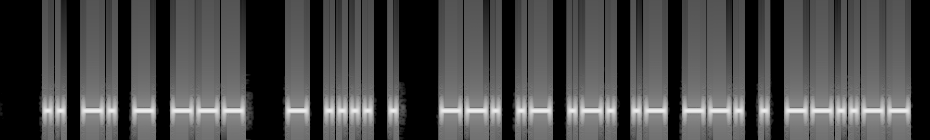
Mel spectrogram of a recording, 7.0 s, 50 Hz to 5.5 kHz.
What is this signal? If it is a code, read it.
Morse code, heard as a keyed tone, about 25 wpm, 600 Hz. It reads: INTO THE GARAGE,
